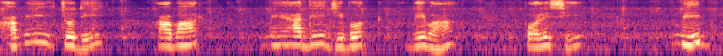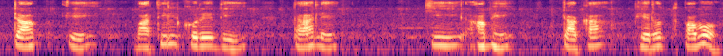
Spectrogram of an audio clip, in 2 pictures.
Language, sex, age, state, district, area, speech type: Bengali, male, 60+, West Bengal, Howrah, urban, read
